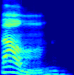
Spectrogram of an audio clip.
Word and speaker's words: thumb: You say thumb. Thumb. Thumbs up. Thumb. Thumbs up. Walang B.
